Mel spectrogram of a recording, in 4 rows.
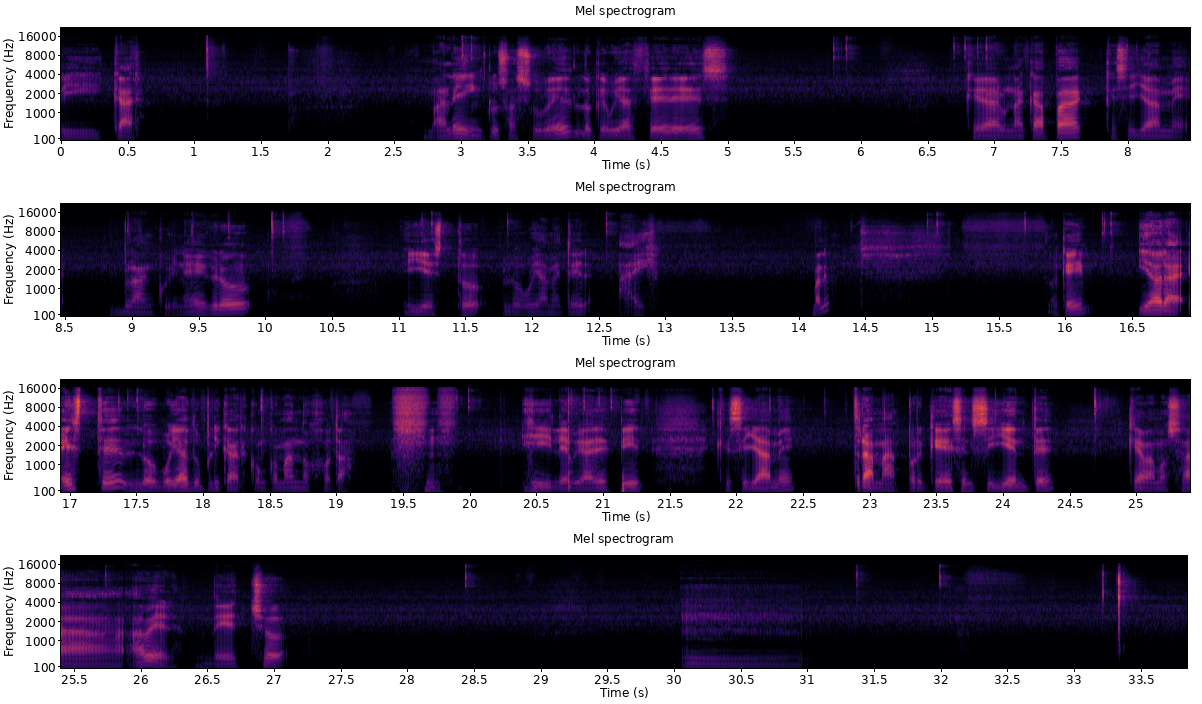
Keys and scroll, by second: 1.1 Return, 8.0 shift+b, 9.0 shift+6, 9.4 shift+n, 10.2 Return, 18.4 super+j, 21.8-24.2 typing, 24.9 Return.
